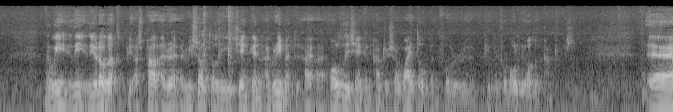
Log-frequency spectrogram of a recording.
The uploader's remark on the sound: This episode is a recording from our annual summer course Doing Business in China.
